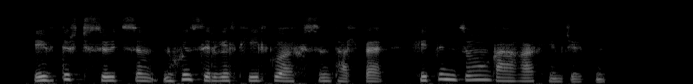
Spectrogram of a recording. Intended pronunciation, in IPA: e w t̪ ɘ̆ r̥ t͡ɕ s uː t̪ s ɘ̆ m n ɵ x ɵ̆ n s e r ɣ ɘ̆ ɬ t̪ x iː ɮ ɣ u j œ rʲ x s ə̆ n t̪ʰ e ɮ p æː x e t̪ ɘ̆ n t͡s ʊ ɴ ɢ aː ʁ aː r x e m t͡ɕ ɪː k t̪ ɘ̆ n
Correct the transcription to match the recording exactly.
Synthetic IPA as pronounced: e w t̪ ɘ̆ r̥ t͡ɕ s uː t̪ s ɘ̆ ŋ n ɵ x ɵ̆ n s e r ɣ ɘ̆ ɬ t̪ x iː ɮ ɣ u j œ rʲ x s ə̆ n t̪ʰ a ɮ p æː x e t̪ ɘ̆ n t͡s ʊː ɴ ɢ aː ʁ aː r x e m t͡ɕ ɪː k t̪ ɘ̆ n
